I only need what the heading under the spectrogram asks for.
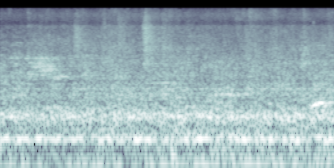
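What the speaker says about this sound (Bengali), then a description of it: "তো বাইরে বৃষ্টির শব্দ কিন্তু অনেক আওয়াজ হচ্ছে।" Heavy rain falling outside, a steady, dense wash of hiss that stays level and unbroken throughout with no distinct drops or voices.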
